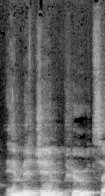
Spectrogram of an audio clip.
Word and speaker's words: Imogen Poots: It has Jesse Eisenberg and Imogen Poots. I think that's how you say her name. I don't know. – Yeah, you nailed it.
